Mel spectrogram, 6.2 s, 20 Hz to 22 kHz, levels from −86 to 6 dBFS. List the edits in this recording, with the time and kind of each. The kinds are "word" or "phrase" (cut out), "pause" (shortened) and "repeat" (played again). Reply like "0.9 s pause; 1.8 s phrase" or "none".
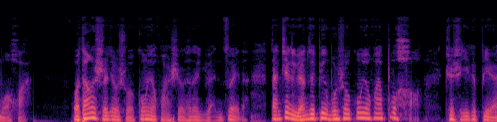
3.3 s pause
